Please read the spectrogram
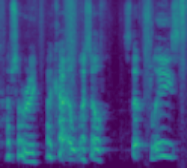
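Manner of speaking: high, strained voice of a zombie begging; pleading zombie. Retold or imitated. Zombie apologizing to its victim, high pleading voice. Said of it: "and then it'd stop and say".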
